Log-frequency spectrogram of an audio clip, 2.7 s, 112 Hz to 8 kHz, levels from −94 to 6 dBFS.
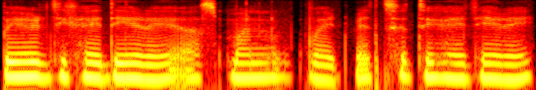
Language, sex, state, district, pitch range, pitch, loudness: Hindi, female, Arunachal Pradesh, Longding, 195-210 Hz, 205 Hz, -16 LUFS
